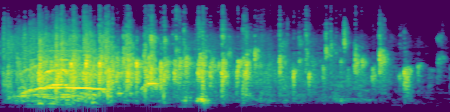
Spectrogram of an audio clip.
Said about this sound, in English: Let's have another round of applause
